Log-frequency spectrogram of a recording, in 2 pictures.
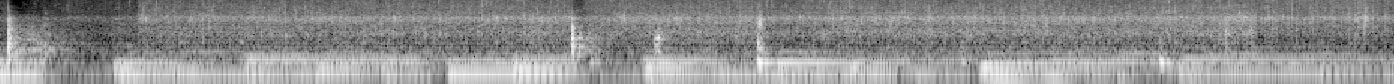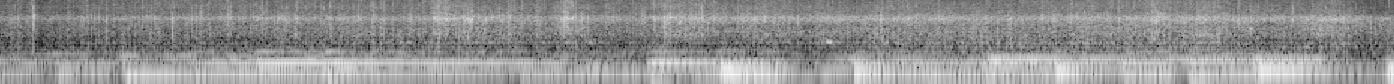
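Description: Shrimp, diced vegetables and rice sizzling steadily in a hot frying pan as a spatula stirs them, with a few sharp clicks of the spatula against the pan in the first few seconds.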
